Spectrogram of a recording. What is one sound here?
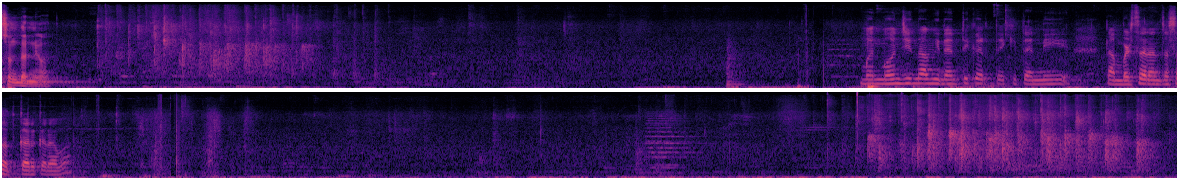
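A small audience applauds.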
